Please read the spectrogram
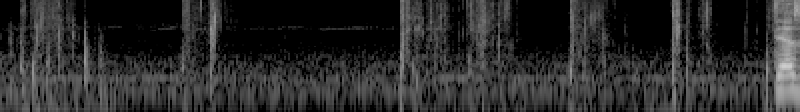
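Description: Soft, irregular footsteps going down wooden stairs, a scattering of light taps, from an animated cartoon's soundtrack.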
